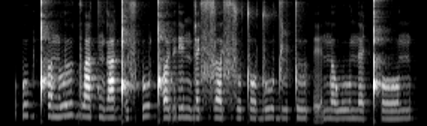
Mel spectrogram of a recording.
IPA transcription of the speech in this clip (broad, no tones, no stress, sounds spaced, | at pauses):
ʔ u ɡ ǃʰ ʌ n l ɯ ɡ w a t ŋ ɡ a ɡ͡ǃ o sʲ ʔ u ǃʼ ʌ rʲ e ŋ ɡ ɛ sʲ z ʌ sʲ z u t o d u d i t ɯ ʔ ḛ n ʌ w u n ɛ ǃʰ o n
